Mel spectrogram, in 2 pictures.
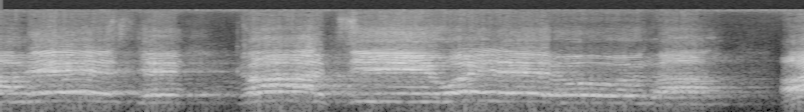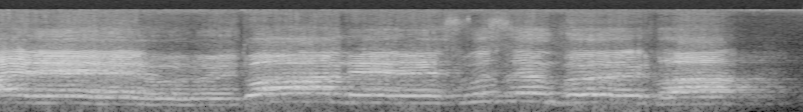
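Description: A group of male carolers singing a Romanian colindă (Christmas carol) in slow, drawn-out lines. There is a brief pause for breath a little under four seconds in, and another near the end.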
